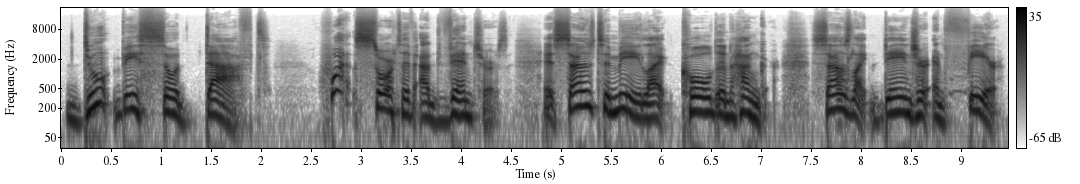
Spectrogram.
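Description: A man's voice: medium pitch, animated, normal speed, no room sound, studio quality, voice pushed up, natural voice. A man voicing a cross, grumbling female brownie creature in a storybook reading. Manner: grumbling, scolding.

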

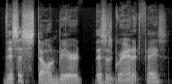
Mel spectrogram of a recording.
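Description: A cheerful small boy from a storybook, acted out by a man. He is eager and open, lifted in pitch, with a dry, close sound. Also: normal speed, no echo, lightly acted.

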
